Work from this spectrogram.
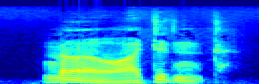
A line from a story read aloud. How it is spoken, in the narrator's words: said Carl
